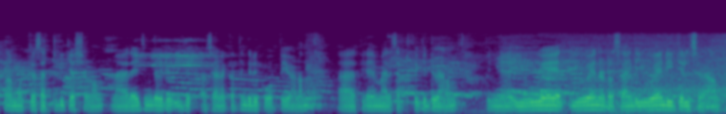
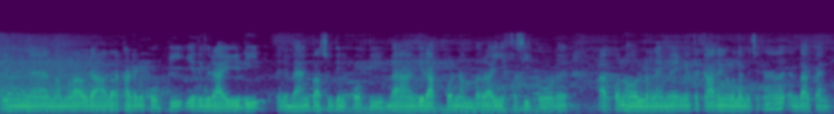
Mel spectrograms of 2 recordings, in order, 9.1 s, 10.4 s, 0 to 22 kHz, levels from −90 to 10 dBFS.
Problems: constant background noise, continuous background conversations, low volume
